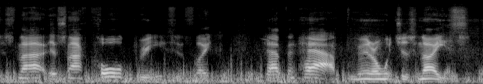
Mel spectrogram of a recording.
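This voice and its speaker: A man talks with lively intonation. There is noticeable background noise. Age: 60s. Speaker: recovering alcoholic vlogger. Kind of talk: casual vlog monologue. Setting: outdoors in a park. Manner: halting, many fillers and repetitions.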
